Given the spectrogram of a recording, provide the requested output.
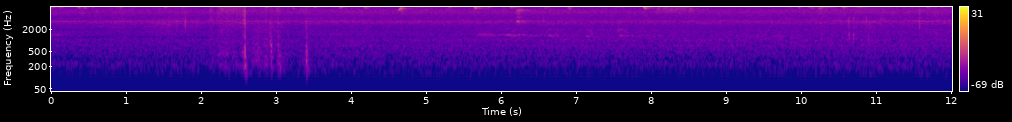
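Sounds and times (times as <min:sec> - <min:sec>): short rustle: 0:01.5 - 0:03.5
faint high bird chirps: 0:02.8 - 0:08.7.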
